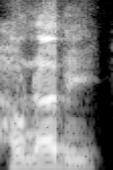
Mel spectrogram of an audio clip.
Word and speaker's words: Honobia: Let's go see if we can't see one, and we went up to Oklahoma at Honobi, which everybody thinks it's pronounced Honobia, but it's Honobi.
